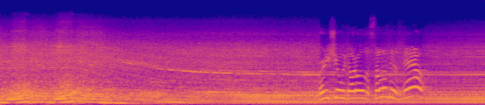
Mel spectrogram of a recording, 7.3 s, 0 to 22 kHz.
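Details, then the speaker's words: Mk1 Ford Cortina with a swapped Toyota 1UZ-FE 4-litre V8 and mufflers, running properly for the first time after at least seven years unused: a deep, even V8 burble climbing cleanly through short blips with no stumble, all eight cylinders pulling. Normal revving. "you've heard it running sounds pretty good too so the guy that put the mufflers or gave me the mufflers knew what to do too yeah"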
